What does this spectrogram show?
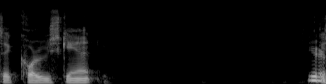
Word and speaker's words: Coruscant: under Coruscant.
